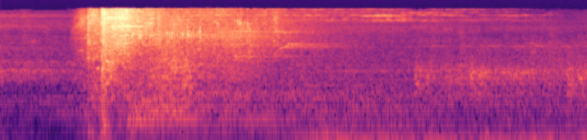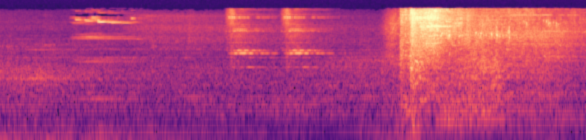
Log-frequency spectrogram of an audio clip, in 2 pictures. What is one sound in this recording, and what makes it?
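Magic blasts whoosh and crackle in bursts.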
